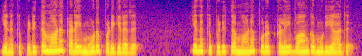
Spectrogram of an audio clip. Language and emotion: Tamil, sad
